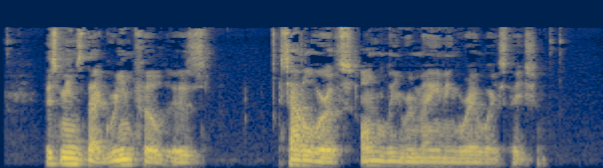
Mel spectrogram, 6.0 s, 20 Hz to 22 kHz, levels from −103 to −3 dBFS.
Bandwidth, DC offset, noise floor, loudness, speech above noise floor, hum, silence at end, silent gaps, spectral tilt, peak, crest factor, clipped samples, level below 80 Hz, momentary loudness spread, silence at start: 12 kHz; under 0.1%; -64 dBFS; -21 LUFS; 43 dB; none; 0.6 s; none; -4 dB/octave; -2 dBFS; 20 dB; under 0.1%; -64 dBFS; 12 LU; 0.45 s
